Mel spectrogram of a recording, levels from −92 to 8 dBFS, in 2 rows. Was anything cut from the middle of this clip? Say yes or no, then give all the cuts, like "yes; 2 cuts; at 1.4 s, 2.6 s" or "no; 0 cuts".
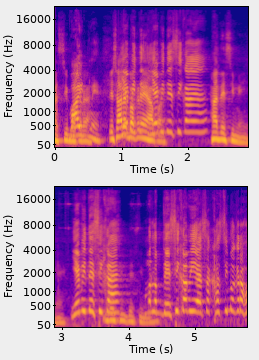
no; 0 cuts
